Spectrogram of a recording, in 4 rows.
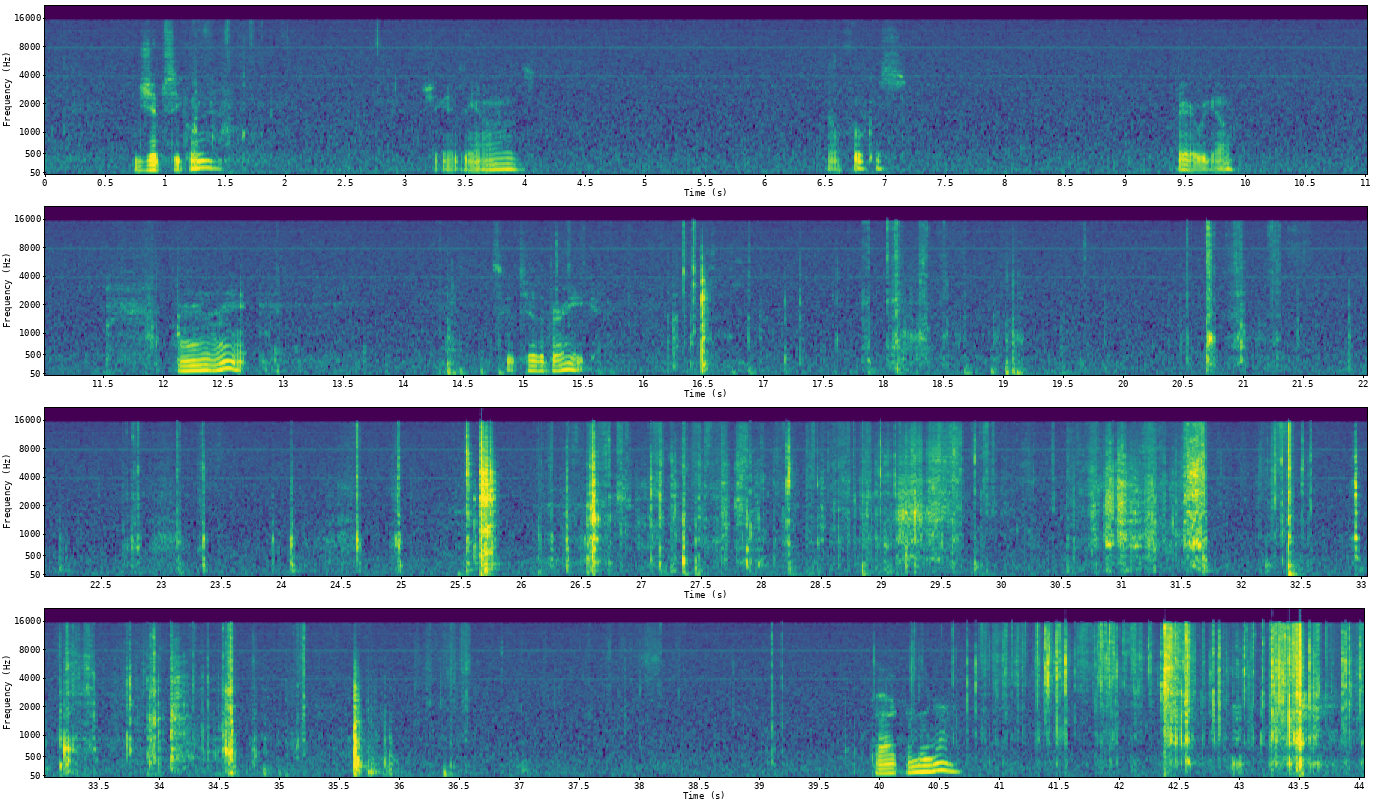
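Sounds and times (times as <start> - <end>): wrapper tearing and crinkling: 26.3 - 32.6, 33.2 - 34.7, 40.2 - 44.0.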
